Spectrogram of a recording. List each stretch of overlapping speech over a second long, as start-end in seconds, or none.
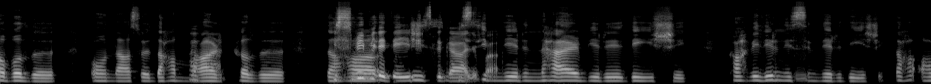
3.3-5.0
